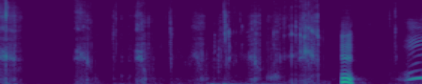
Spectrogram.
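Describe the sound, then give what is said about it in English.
Loud crunching as someone bites and chews crisp pickle chips, a rapid series of sharp brittle crackles with brief pauses between chews, no talking. “It's definitely super crunchy.”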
